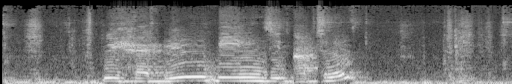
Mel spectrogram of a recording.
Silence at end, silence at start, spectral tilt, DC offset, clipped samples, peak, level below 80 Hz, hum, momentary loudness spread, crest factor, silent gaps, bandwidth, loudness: 0 s; 0 s; -4.5 dB/octave; under 0.1%; 0.9%; 0 dBFS; -20 dBFS; none; 12 LU; 8 dB; none; 17.5 kHz; -7 LUFS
